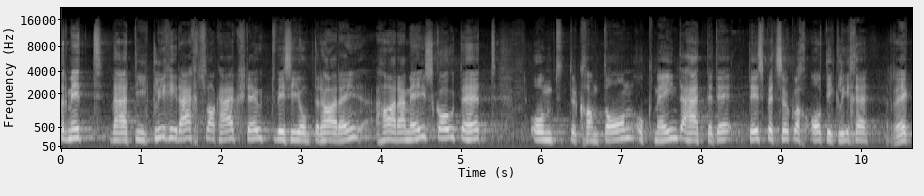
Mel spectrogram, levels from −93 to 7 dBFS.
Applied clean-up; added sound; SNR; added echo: none; none; none; none.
